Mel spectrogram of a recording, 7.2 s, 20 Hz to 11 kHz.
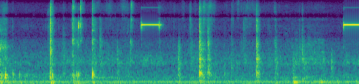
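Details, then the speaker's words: Arabian arcade game power supply after fitting a new LM305 and replacing the bottle cap transistor: a steady high beep comes twice, a few tenths of a second each, over faint clicks; meter still shows continuity across the regulator terminals, cause unconfirmed. "Yes, it's still [Music] beeping."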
